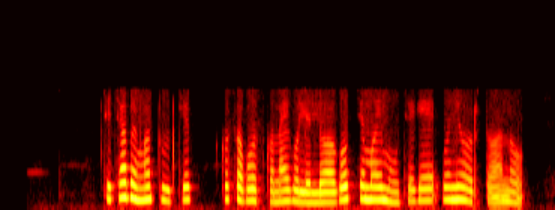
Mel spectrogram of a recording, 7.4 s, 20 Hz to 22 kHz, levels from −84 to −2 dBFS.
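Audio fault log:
Nothing stood out on listening to this speech, which carries the narrow band expected of mu-law telephone coding at 8 kHz.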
